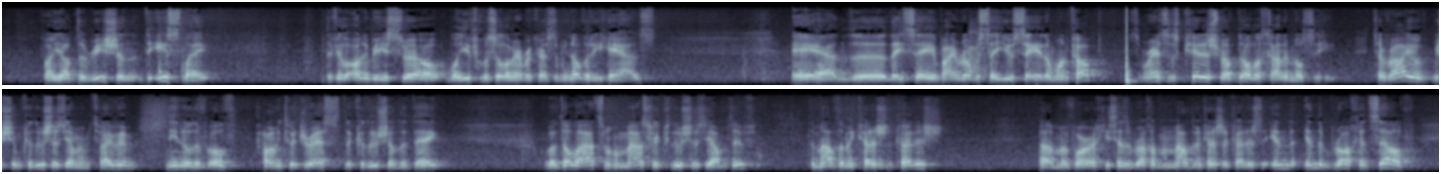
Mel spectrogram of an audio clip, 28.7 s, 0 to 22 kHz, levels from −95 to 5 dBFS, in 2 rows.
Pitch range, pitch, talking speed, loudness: 325-420 Hz, 390 Hz, 175 wpm, -23 LUFS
